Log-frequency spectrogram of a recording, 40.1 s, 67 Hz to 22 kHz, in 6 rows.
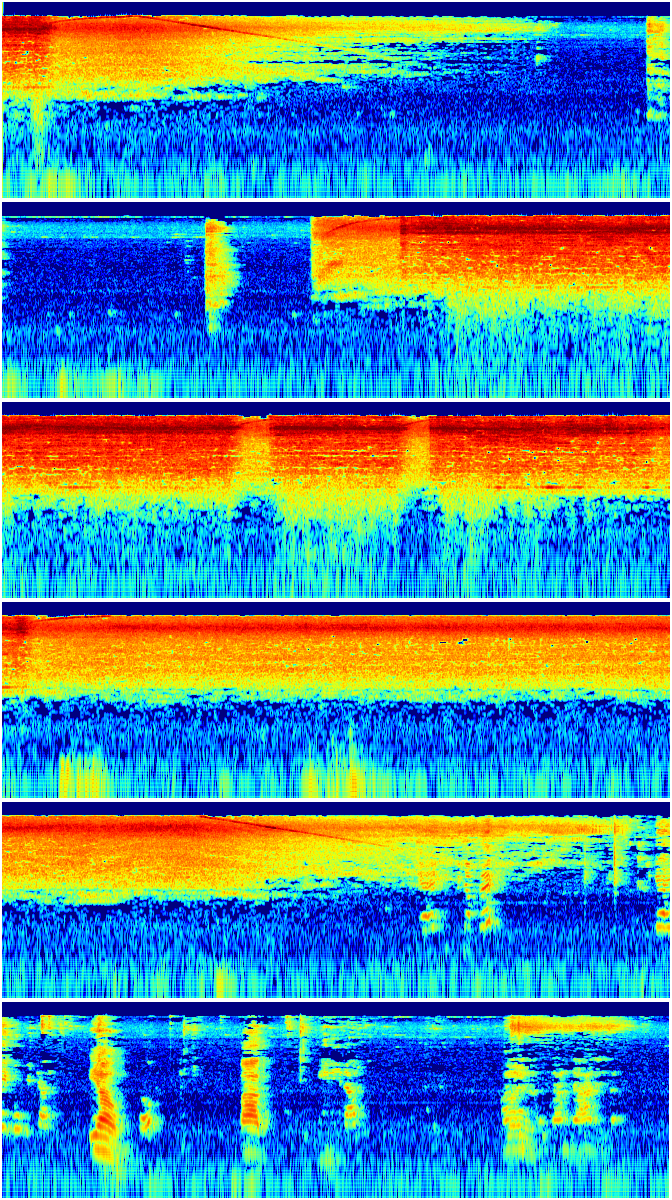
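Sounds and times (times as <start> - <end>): angle grinder grinding steel: 0.0 - 4.1, 9.8 - 32.8.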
